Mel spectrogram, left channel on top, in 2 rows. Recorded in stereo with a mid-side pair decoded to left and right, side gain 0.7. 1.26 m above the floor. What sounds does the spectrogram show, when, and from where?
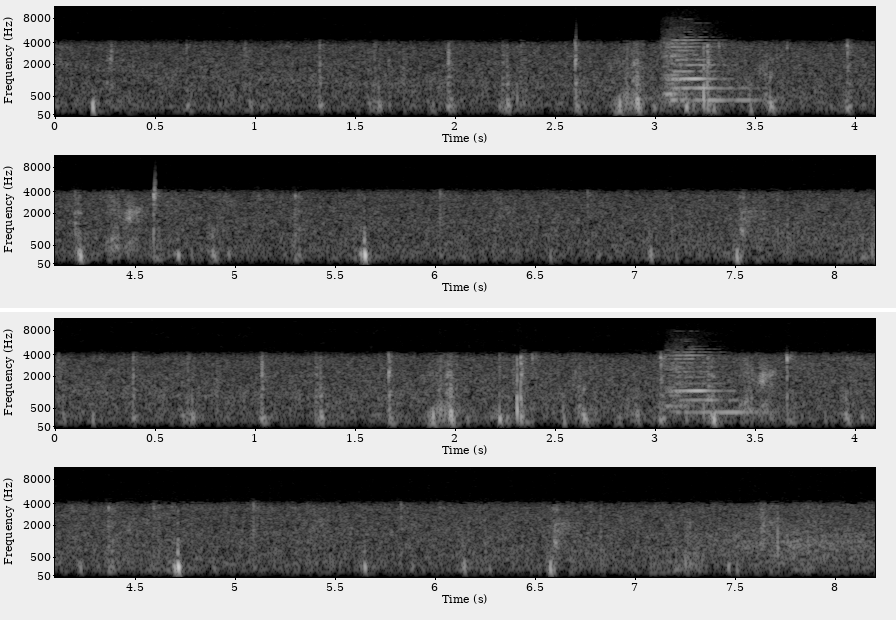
3.0 s a violin: 60° left, 1.6 m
